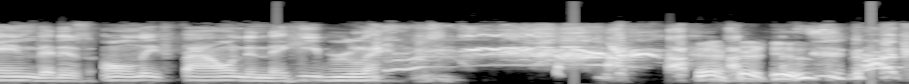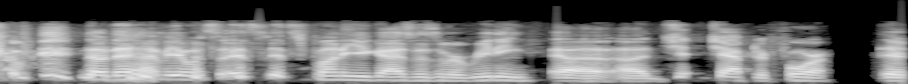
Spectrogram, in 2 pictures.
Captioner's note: laughing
